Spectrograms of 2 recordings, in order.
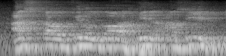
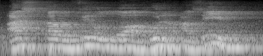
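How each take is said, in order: First: The vowel before azim is i. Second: The vowel before azim is u. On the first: "itu salah, menyalahi kaidah" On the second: "itu berubah arti dan makna"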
